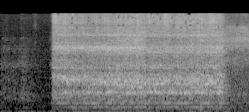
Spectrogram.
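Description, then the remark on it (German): An espresso machine kicks in abruptly with a loud, steady mechanical whirring buzz that holds for almost two seconds, then cuts back to a low hum. “Da ist es die Kaffeemaschine jetzt.”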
